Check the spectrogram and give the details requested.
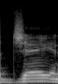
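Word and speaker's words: じ: Imagine pronouncing a j in a sh type of way.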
